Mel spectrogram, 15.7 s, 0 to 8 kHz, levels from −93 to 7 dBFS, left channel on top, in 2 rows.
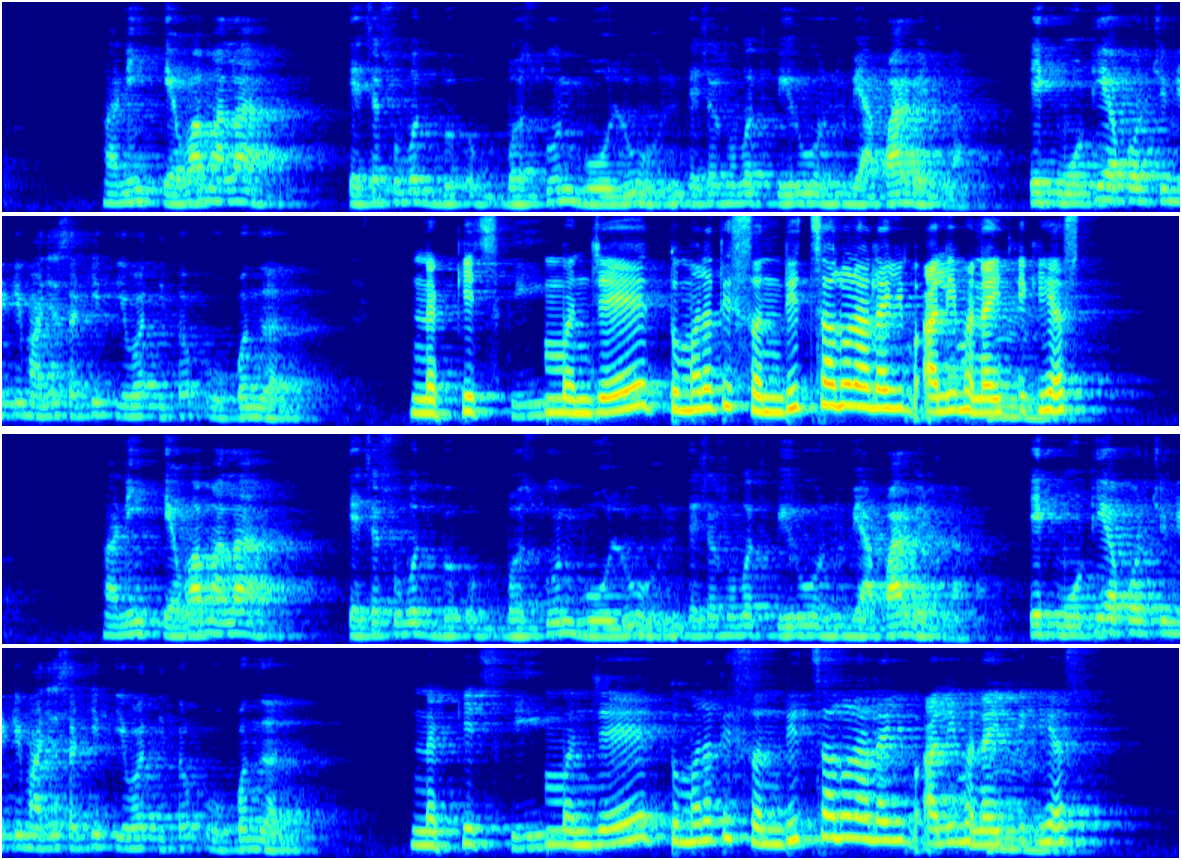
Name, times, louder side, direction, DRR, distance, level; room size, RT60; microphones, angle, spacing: voice 1, 0.7-1.9 2.3-6.5 6.9-9.8 11.3-11.5 14.4-14.9, right 1 dB, 20° right, 0 dB, 1.2 m, -43 dB
voice 2, 10.6-11.1 11.5-15.0, left 7 dB, 70° left, 14 dB, 0.3 m, -30 dB
10.0 x 8.5 x 4.5 m, 0.92 s
head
